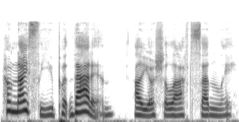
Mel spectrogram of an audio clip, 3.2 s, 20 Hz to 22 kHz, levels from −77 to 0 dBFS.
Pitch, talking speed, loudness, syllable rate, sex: 200 Hz, 170 wpm, -19 LUFS, 5.5 syllables/s, female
